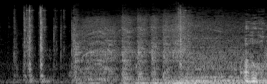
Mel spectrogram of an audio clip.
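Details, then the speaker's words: Chevrolet Caprice PPV cold start on a roughly 90-degree day: a few quick starter cranks, catches at once and settles into a steady even idle; clean healthy start. "yeah it starts like a dream don't it"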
